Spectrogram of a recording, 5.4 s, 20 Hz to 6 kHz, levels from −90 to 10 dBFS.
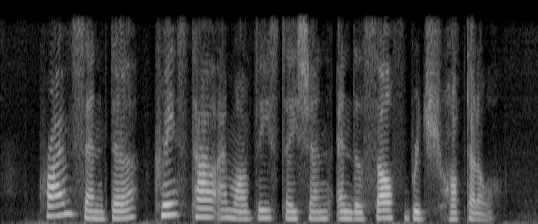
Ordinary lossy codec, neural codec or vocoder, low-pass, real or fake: none; codec, 16 kHz in and 24 kHz out, 0.4 kbps, LongCat-Audio-Codec, fine tuned four codebook decoder; 5.4 kHz; fake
